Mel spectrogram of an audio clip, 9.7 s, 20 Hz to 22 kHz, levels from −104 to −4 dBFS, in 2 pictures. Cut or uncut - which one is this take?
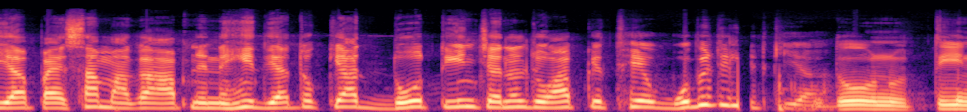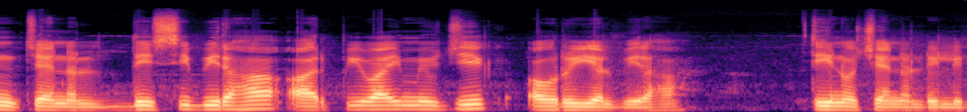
uncut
